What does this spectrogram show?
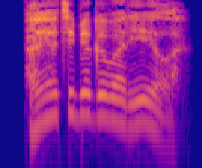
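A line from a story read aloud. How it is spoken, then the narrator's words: Old man sighing. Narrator (Russian): вздохнул старичок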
